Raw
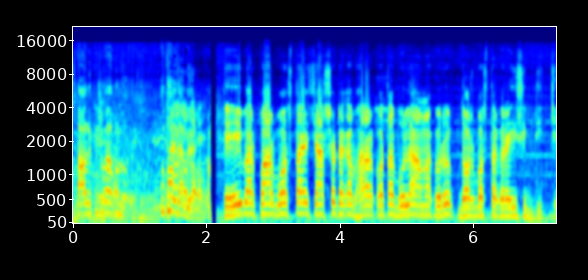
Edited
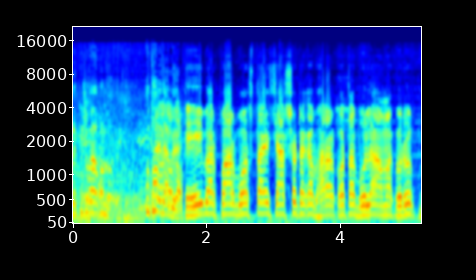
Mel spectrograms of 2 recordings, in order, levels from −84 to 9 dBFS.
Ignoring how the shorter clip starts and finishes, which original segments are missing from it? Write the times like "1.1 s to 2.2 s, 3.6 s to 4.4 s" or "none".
1.9 s to 2.2 s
